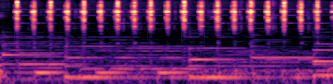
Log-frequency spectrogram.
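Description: Stopwatch ticking sound effect for a quiz countdown timer, rapid and even at about five or six ticks a second, over soft background music with sustained notes.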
